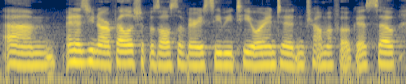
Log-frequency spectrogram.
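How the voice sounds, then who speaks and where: A woman's voice: low-pitched, flat delivery, fast talker. A young adult woman psychiatrist from Maryland, talking casually and thoughtfully in an interview, with many fillers and self-corrections. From Maryland, United States. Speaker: psychiatrist guest.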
